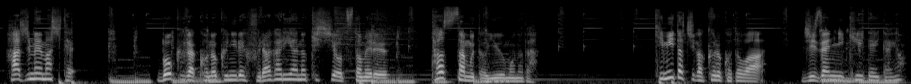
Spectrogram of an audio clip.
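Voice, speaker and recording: A male actor playing a pompous, rule-obsessed young gentleman knight in an anime audio drama, speaking formally and peppering his lines with English exclamations. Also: sits high, fairly quick, pauses often, lightly acted. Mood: proud, formal. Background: background music.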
